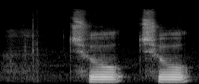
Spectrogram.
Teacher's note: 有点平舌和卷舌之间的这种感觉。说卷吧，它没卷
